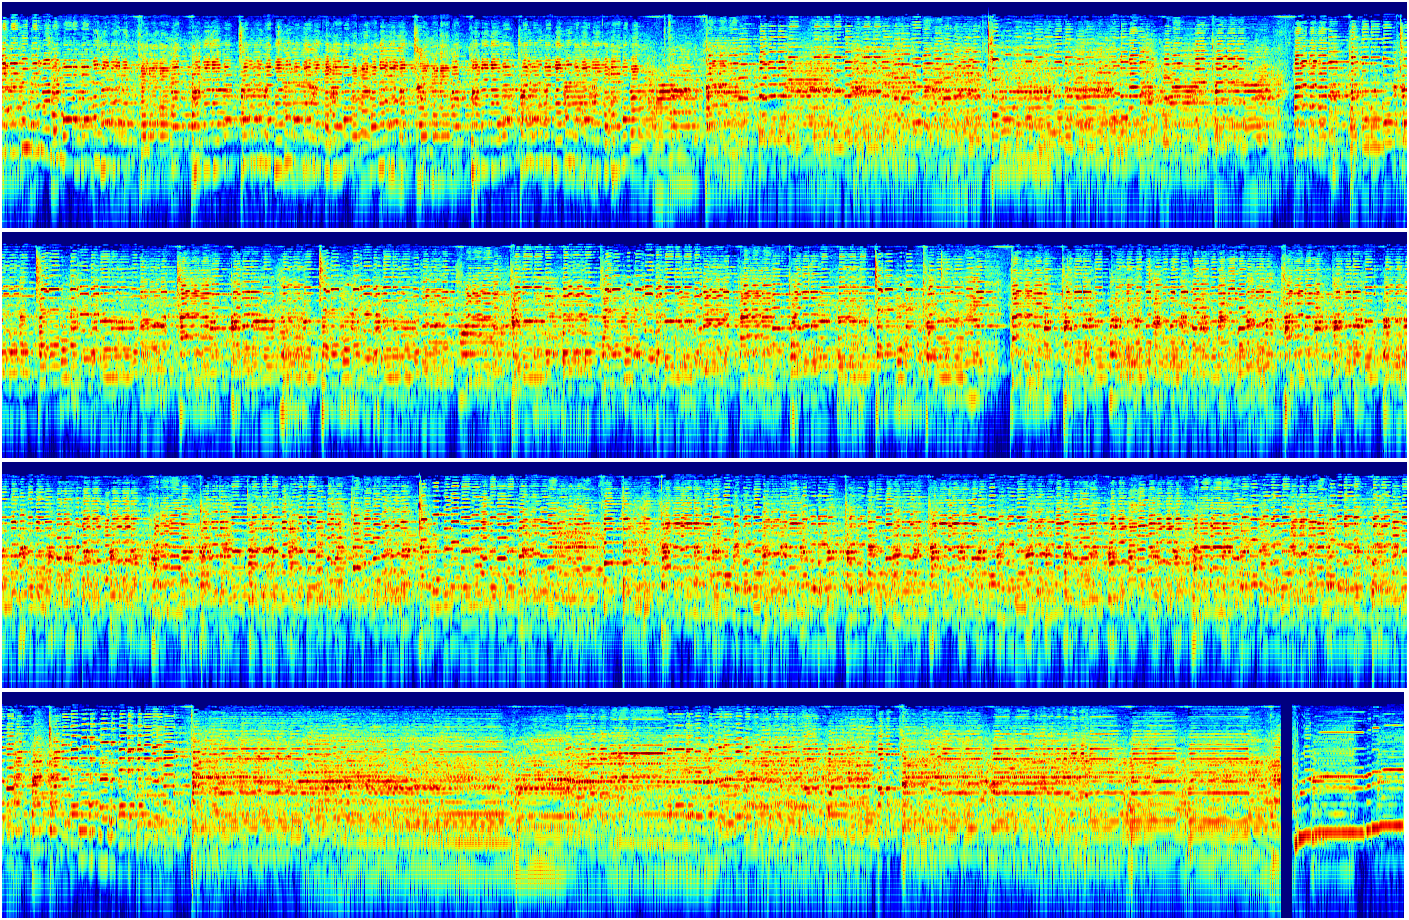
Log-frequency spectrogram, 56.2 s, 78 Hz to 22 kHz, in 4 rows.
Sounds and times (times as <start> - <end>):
Music: 0.0 - 56.1.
